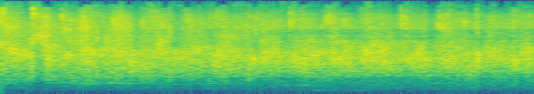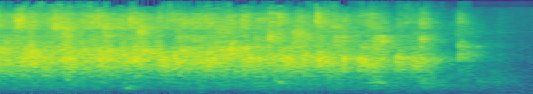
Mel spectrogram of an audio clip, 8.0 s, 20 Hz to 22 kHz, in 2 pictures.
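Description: An audience at a 2024 awards ceremony applauds in a full, sustained burst of clapping that stays even for several seconds, then fades out quickly at the end.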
